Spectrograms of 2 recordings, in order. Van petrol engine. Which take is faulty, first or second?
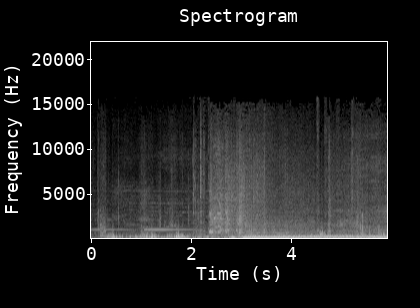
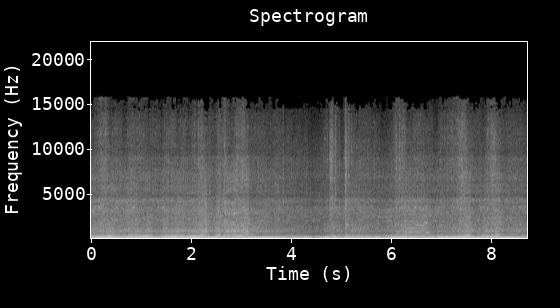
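first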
